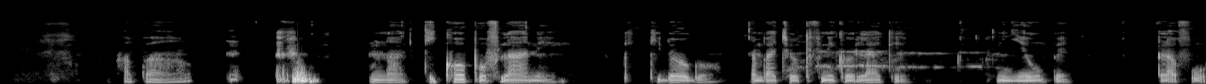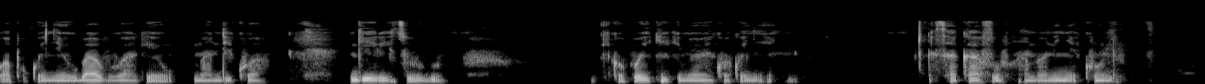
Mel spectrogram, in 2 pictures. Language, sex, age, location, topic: Swahili, male, 18-24, Kisumu, health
